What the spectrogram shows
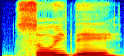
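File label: I am from, Spanish, female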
